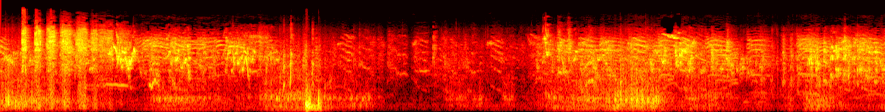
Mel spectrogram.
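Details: Budgies in an outdoor aviary, eating seeds: loud scratchy warbles and chirps, a sudden sharp knock, then a quiet pause of about a second before the busy chattering starts again.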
